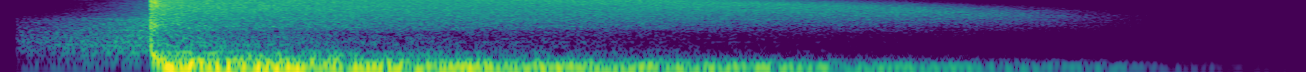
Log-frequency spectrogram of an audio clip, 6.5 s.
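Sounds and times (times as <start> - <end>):
impact: 0.1 - 5.9.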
